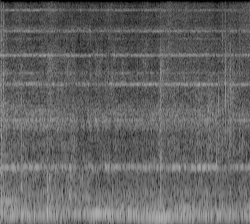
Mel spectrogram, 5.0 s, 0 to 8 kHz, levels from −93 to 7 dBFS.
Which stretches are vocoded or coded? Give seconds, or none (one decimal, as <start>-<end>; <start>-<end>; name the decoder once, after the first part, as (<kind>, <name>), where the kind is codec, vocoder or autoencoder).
1.1-2.3 (codec, HILCodec)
